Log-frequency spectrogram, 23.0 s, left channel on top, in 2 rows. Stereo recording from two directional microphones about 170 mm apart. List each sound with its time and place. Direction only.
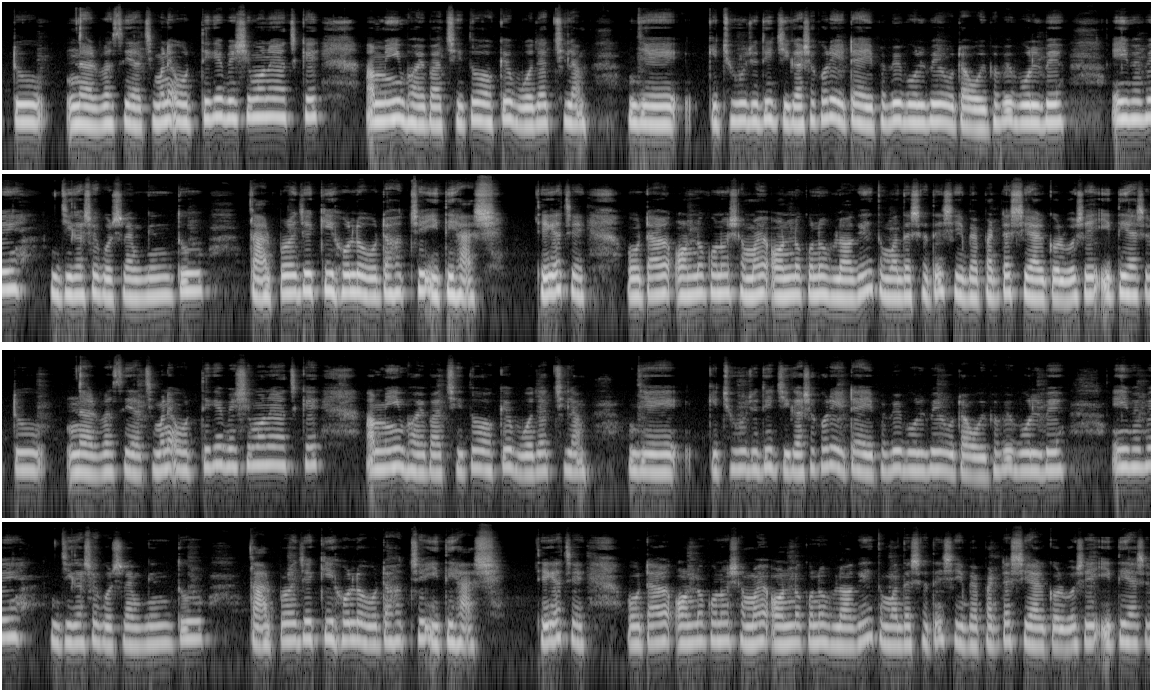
0.1 s speech: 30° left (ahead or behind)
